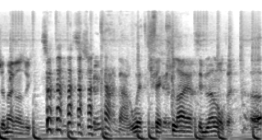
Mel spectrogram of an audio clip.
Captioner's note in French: rire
